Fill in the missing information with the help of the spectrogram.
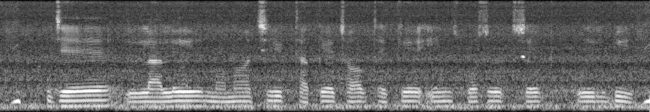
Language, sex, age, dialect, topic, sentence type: Bengali, male, 18-24, Jharkhandi, agriculture, statement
